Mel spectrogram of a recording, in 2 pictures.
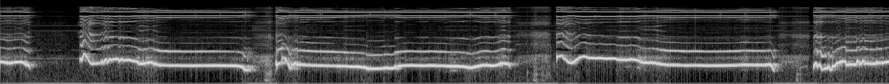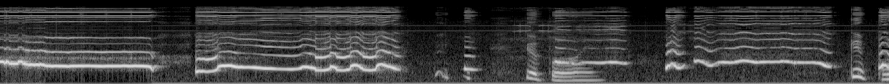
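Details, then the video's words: A male Shetland Sheepdog howls in long, wavering, high-pitched notes along to the start and end credits of a television soap, with faint TV music behind. "DOG HOWLING TO CORONATION STREET"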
